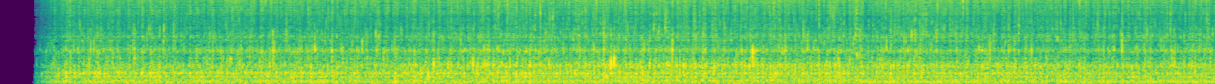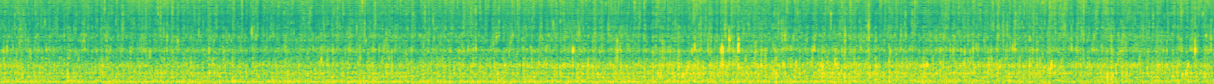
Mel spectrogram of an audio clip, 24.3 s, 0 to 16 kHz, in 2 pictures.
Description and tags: Boiling Water
The sound of water boiling in a pot over a stove. Recorded for my sound design class using a Samsung Galaxy s7 internal microphone.
water, bubbling, boiling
